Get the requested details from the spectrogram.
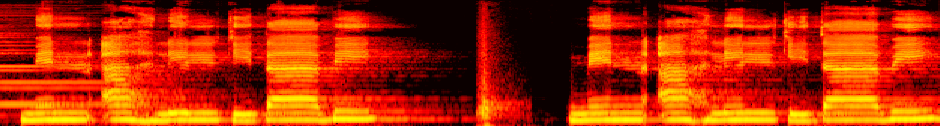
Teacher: نون ساکن کے بعد اظہار کے حروف میں سے حمزہ ہے، تو یہاں پر نون کا اظہار ہوگا، نون کو ظاہر کر کے پڑھیں گے۔ من اہل الکتاب، من اہل الکتاب، لام کو لام کے ساتھ میں لائیں گے، الف کو نہیں پڑھیں گے۔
